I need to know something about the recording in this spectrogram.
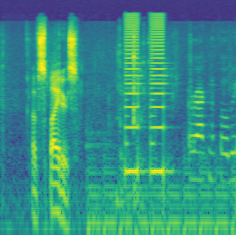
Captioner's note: beep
